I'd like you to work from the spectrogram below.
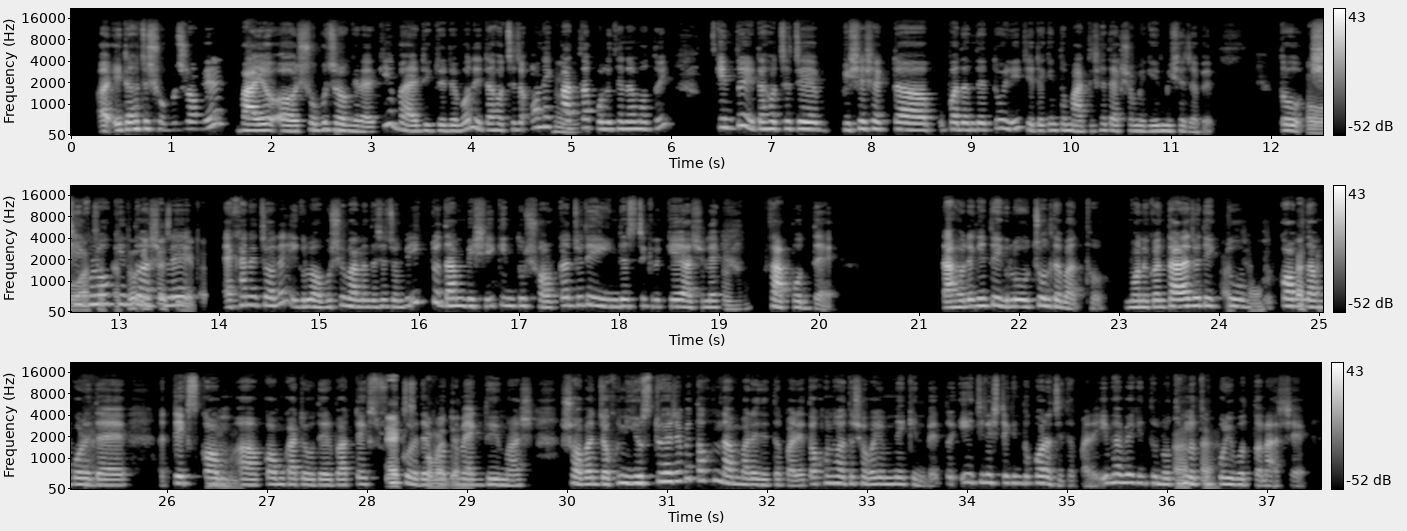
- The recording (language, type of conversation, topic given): Bengali, podcast, প্লাস্টিক দূষণ নিয়ে আপনি কী ভাবেন?
- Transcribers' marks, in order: in English: "বায়ো ডিগ্রেডেবল"; "ট্যাক্স" said as "টেক্স"; chuckle; "ট্যাক্স" said as "টেক্স"; laughing while speaking: "নতুন, নতুন পরিবর্তন আসে"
